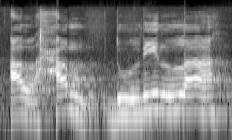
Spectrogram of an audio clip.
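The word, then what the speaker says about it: الحمد لله: surat al-fatihah alhamdulillahirobbilalamin HAM jadi disini beda bacanya dengan yang lain dengan yang tadi kalau tadi dengungkan atau disamarkan yang ini dijelaskan Alhamdulillah enggak boleh Alhamdulillah enggak boleh seperti itu kemudian contoh yang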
